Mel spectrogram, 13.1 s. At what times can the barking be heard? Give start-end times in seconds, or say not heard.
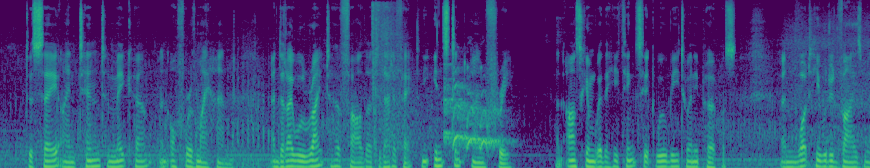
6.7-8.5.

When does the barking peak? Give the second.
7 s.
